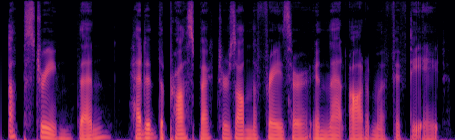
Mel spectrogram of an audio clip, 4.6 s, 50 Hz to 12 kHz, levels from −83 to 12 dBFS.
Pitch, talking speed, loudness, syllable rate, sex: 95 Hz, 200 wpm, -22 LUFS, 5.2 syllables/s, male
